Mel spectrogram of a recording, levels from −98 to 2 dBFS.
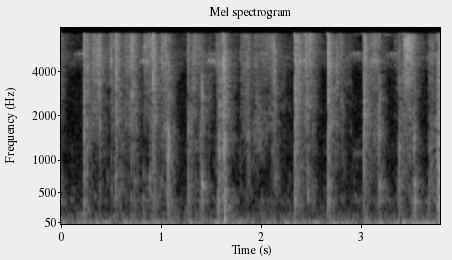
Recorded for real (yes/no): yes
